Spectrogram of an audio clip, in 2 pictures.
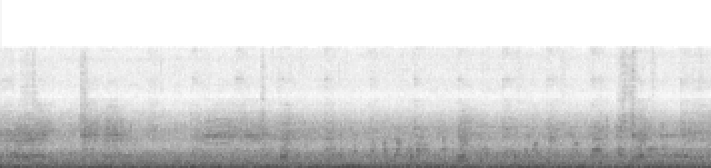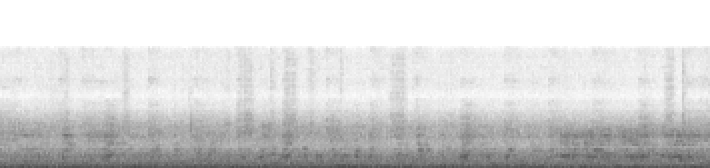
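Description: Cab noise of a Mercedes-Benz Atego diesel box truck cruising at steady speed: a constant low engine drone mixed with tyre and road noise.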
